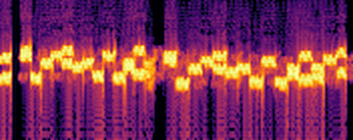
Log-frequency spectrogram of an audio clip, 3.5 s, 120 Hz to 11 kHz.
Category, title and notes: Sound effects > Electronic / Design
Evil robot 2
Evil robot sound designed for a sci-fi videogame.
enemy, evil, fantasy, robot, sci-fi, sfx, sounddesign, videogame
